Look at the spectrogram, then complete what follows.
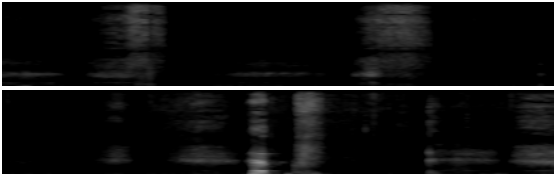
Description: Woke up very snotty and sneezy again today. Sneezing throughout the day and lots of snotty spray.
